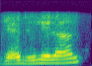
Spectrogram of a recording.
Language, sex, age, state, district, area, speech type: Sindhi, male, 60+, Delhi, South Delhi, rural, conversation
